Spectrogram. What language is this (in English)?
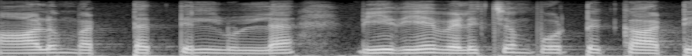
Tamil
